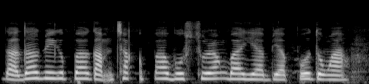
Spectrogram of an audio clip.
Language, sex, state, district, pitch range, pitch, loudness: Garo, female, Meghalaya, West Garo Hills, 230-270 Hz, 255 Hz, -16 LUFS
